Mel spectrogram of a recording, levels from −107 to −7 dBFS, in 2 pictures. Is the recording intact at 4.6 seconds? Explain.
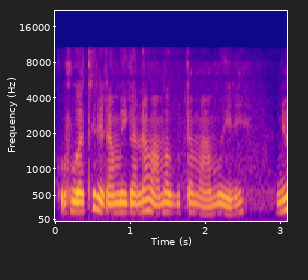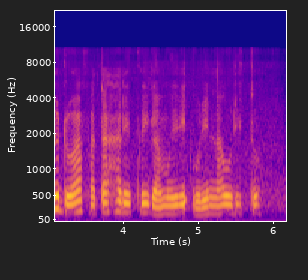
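No. Nellymoser compression runs throughout, likely Nellymoser Asao. Weak bands become noise, so the speech sounds hissy, smeared and underwater, with nothing above 10.7 kHz.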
